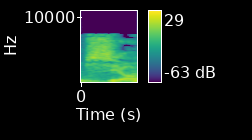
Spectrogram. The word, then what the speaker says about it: CIA: CIA که چنان اختصاری میشه که دیگه به همین شکل مقطع تلفظ میشه و آرام گاهی هم به شکل مقطع تلفظ نمیشه، سیا میگن، گاهی هم میگن CIA ناجا مثلا.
